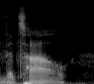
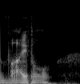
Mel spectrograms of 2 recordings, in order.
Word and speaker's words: Vital: at the top that I have always pronounced it Vittal as opposed to vital and that's because of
